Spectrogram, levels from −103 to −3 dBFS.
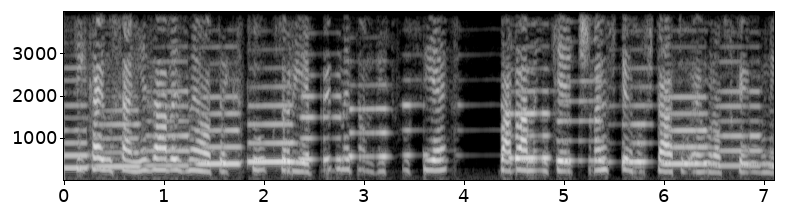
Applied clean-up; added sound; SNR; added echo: neural mask model RNNoise.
